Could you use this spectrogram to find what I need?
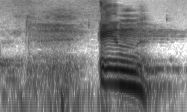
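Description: A man's voice rises loudly into a drawn-out exclamation.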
